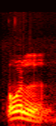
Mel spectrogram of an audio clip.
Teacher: jangan kul biasa. Kalau kul itu kaf. Qaf itu lebih dalam.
